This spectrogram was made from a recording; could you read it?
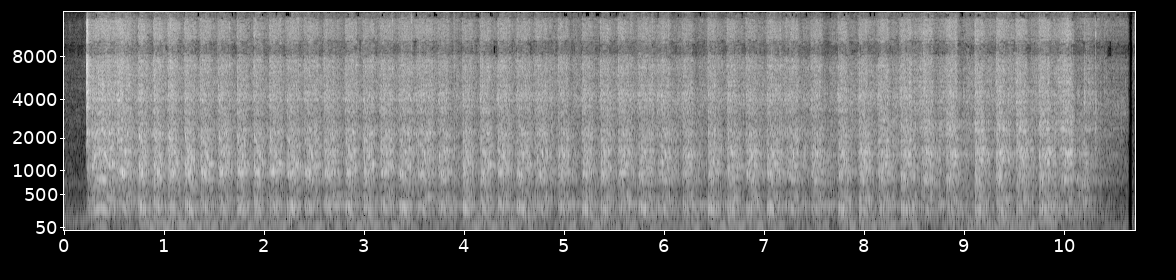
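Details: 1953 Mack A40 with a swapped-in 24-valve 5.9 Cummins diesel from a school bus, booster pack moved to the starter: about ten seconds of steady, rhythmic cranking with no firing at all. Something is smoking, likely the starter. Cranks but won't start.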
